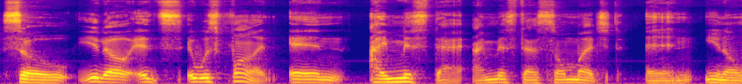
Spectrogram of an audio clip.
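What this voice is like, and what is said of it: Usual voice. Nothing is said of it.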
